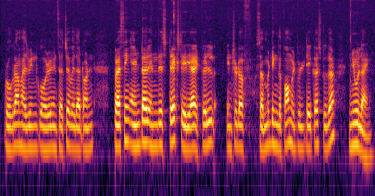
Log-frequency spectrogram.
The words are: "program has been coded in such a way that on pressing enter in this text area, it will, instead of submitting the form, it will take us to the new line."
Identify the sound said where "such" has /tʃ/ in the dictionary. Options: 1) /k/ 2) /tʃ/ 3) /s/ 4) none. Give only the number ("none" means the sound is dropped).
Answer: 2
